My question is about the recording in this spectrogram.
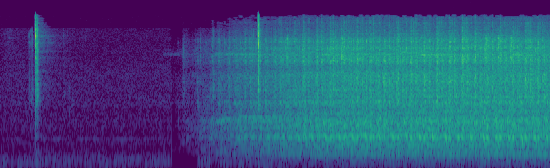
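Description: A single sharp click, then a sewing machine starts stitching about a second and a half in, its rapid steady running swelling up quickly and holding.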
